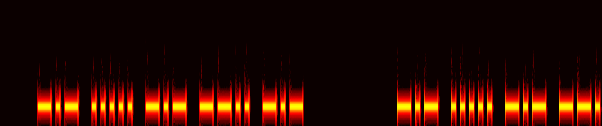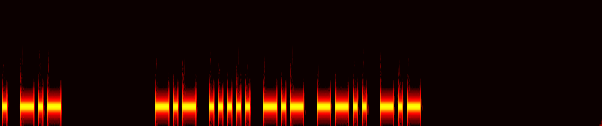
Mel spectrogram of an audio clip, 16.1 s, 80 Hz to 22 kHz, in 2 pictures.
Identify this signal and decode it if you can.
Morse code, heard as a keyed tone, about 20 wpm, 700 Hz. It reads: K5KZK K5KZK K5KZK
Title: USA Call Signs - 5 Characters - Repeated 3x - 20wpm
